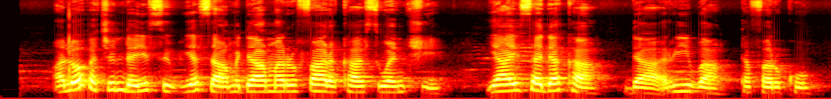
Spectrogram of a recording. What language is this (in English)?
Hausa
